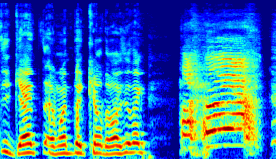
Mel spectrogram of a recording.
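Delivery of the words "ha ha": high shouted laugh bursts; Tom Cruise meme laugh. Retold or imitated. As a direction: cackle loud and triumphant like the meme. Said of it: "He does the meme".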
